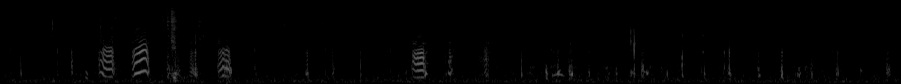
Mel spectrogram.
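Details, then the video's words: Three-day-old Blenheim Cavalier King Charles Spaniel puppies, two boys, in a newborn pen with their mother Pom-Pom; a burst of high rising squeaks near the start, another around four seconds, then rustling and faint clicks. "Cavalier Puppies Live: 3 days old!"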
